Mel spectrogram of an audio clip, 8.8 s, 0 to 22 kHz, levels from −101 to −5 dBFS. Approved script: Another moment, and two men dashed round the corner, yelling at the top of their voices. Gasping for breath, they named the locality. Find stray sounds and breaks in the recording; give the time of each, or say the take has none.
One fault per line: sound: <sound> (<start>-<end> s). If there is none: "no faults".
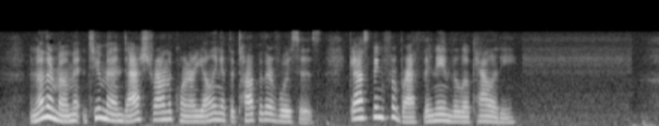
no faults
